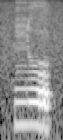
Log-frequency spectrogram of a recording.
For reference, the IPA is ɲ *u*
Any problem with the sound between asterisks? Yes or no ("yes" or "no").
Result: no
